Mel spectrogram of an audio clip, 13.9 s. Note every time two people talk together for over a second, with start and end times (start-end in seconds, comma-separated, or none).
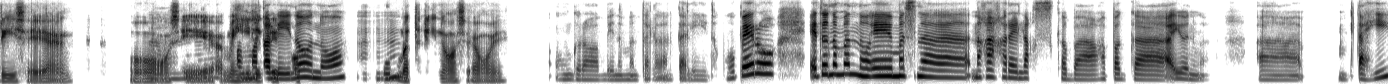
1.5-3.0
